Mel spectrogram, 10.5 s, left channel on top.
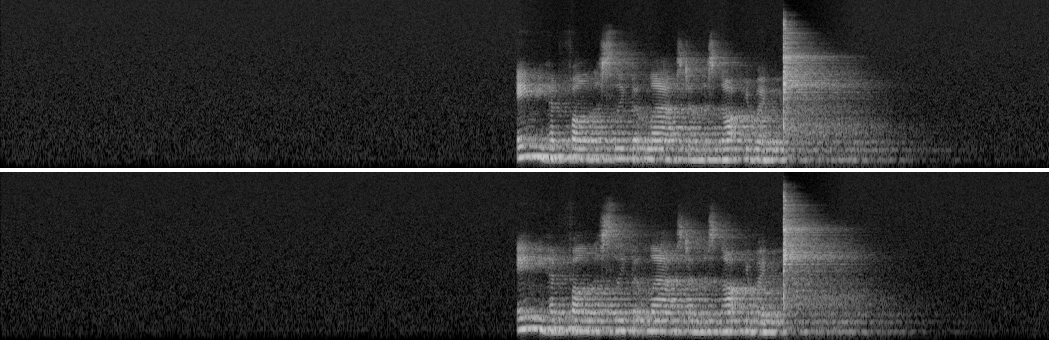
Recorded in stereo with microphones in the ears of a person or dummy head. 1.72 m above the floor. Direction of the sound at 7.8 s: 10° left (ahead or behind).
